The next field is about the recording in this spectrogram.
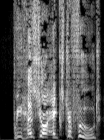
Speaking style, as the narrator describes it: squeaked an elf

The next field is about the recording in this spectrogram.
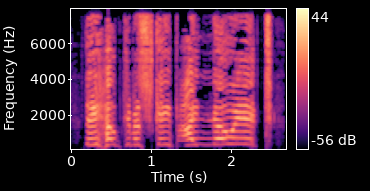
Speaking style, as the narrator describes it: Snape howled

